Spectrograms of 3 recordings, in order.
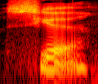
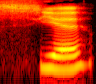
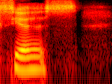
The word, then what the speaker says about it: cieux: Xavier, can you pronounce cieux one more time? Good. I think you pronounce it almost sounded like cieux, like there was an S on the end, but there's just cieux.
